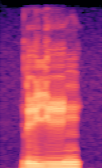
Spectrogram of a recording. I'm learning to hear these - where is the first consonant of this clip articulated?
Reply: tongue tip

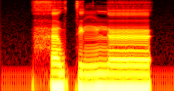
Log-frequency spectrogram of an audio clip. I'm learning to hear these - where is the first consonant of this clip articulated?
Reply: throat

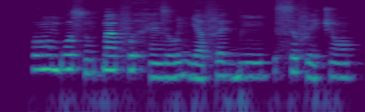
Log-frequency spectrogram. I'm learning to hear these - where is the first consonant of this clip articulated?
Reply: velum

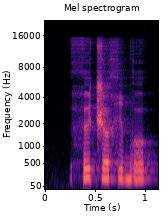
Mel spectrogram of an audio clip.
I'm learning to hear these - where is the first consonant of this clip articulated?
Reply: throat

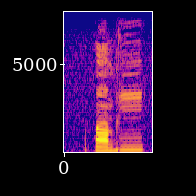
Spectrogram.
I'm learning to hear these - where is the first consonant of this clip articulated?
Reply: lips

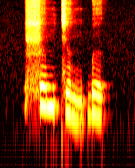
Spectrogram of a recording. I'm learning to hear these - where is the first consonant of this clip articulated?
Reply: retroflex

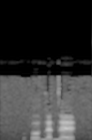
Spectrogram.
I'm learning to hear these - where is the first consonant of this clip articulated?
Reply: throat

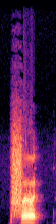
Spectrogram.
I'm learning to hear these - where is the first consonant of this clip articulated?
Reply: lips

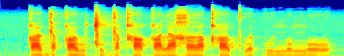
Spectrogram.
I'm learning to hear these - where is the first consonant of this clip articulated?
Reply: uvula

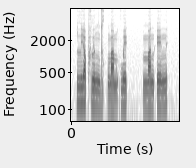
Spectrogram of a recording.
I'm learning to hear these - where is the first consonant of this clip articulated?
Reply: tongue tip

